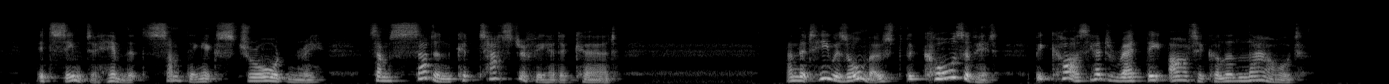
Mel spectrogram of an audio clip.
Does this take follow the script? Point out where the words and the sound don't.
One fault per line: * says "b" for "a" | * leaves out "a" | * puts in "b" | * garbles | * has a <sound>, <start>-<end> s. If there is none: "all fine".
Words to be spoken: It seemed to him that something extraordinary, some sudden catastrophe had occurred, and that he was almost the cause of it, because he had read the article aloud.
* leaves out "he"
